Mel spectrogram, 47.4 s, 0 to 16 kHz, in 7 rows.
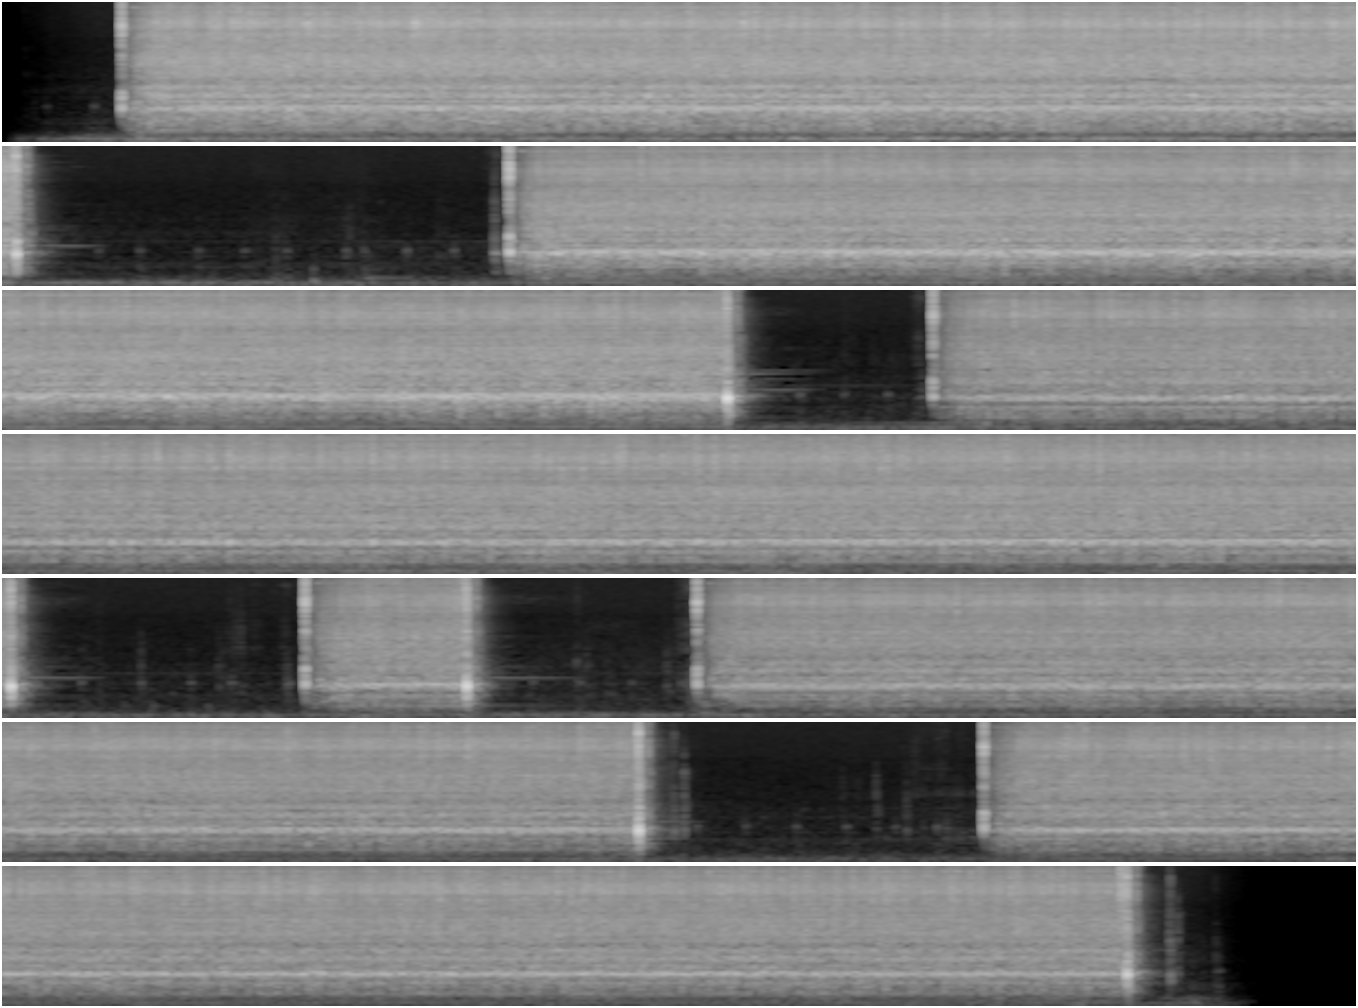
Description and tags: Kaitafilmikamera käy, pyörii / Film camera, home movie camera rolling, running, various takes, interior (Canon, 8 mm)
Kaitafilmikameran käyntiä, muutama versio. Sisä. (Canon, 8 mm).
Paikka/Place: Suomi / Finland / Lohja, Retlahti
Aika/Date: 03.09.1998
Yleisradio, Kamera, Kuvaus, Kaitafilmikamera, Run, Film-camera, Interior, Yle, Tehosteet, Soundfx, Field-Recording, Home-movie-camera, Camera, Shoot, Suomi, Kuvata, Finland, Cine-camera, Finnish-Broadcasting-Company, Roll, Shooting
